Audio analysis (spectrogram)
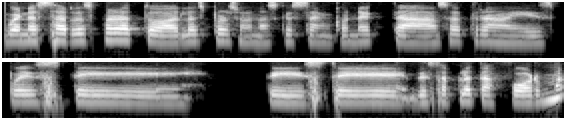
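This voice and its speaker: A woman with a Bogotá accent speaks at a fairly slow pace, her medium-pitched voice dark and mellow. Her intonation stays fairly even. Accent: Bogotá Colombian Spanish. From Colombia, Bogotá. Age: 30s. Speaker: communicator and theologian. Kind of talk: online panel discussion. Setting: video call.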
